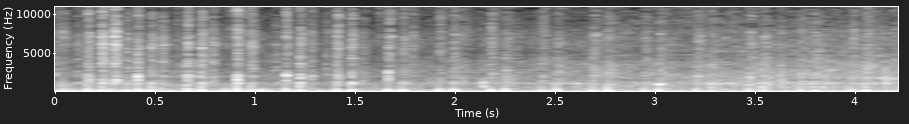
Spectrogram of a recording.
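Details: Owner-built Harley V-twin at idle: loping, uneven potato beat at about four pulses a second, steady and strong with light valvetrain clatter. The owner sees nothing wrong; healthy idle.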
